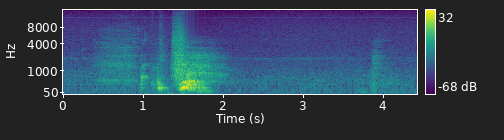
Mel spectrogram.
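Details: A brief indrawn build-up, one loud explosive sneeze, then quiet with a faint sniff, in a person with allergies flaring again, reported as causing a raging headache: a single allergic sneeze.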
